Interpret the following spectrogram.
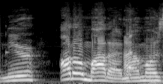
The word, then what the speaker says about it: Automata: been pronouncing this whole i've always been near antonyma that's how i've always said it and it's like there's like there's no ends i don't know what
